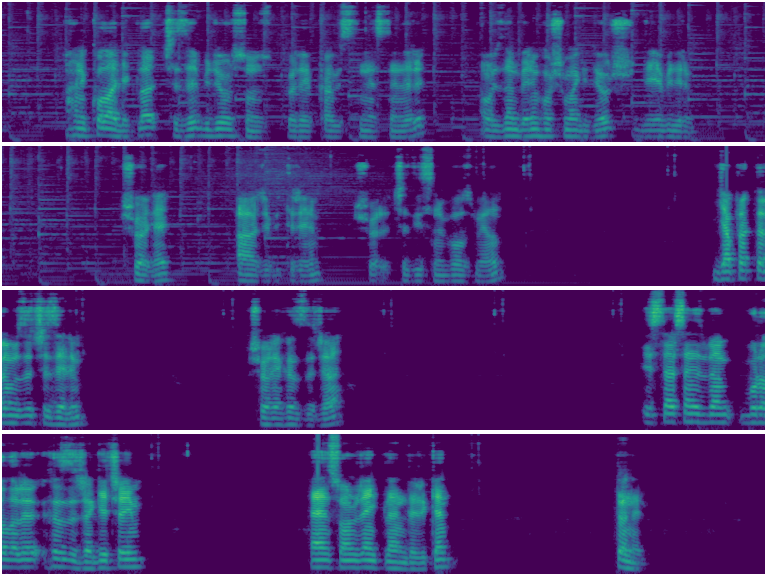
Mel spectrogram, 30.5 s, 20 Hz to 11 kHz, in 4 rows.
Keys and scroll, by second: 30.2 space.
